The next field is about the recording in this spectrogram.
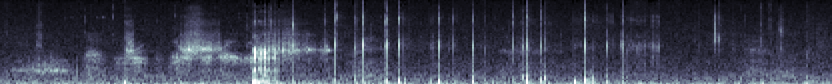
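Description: Crisp taps and clicks on small plastic toy animals, such as a swan, a wolf and a duckling, mixed with soft rummaging and rustling, irregular and fairly quiet, with a brief louder knock partway through and no talking.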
